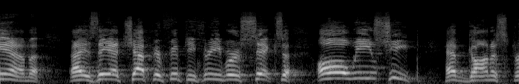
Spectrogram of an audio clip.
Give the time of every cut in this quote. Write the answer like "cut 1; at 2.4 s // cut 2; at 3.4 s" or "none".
cut 1; at 3.7 s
